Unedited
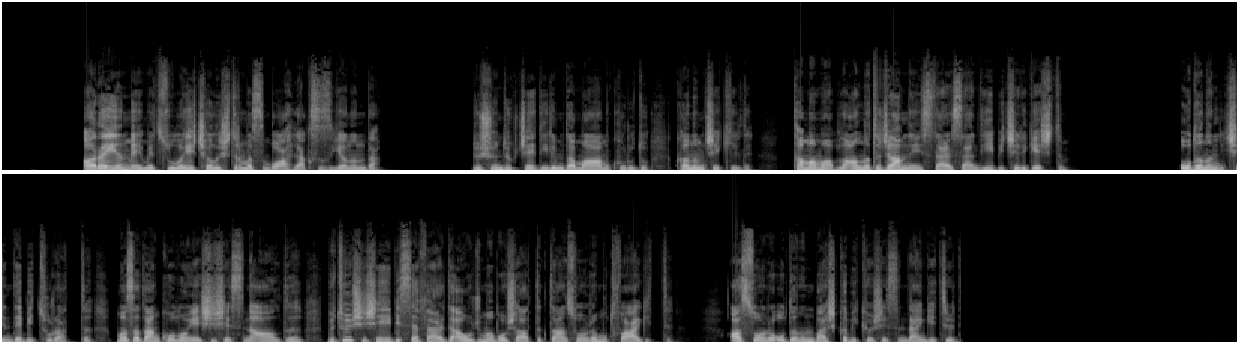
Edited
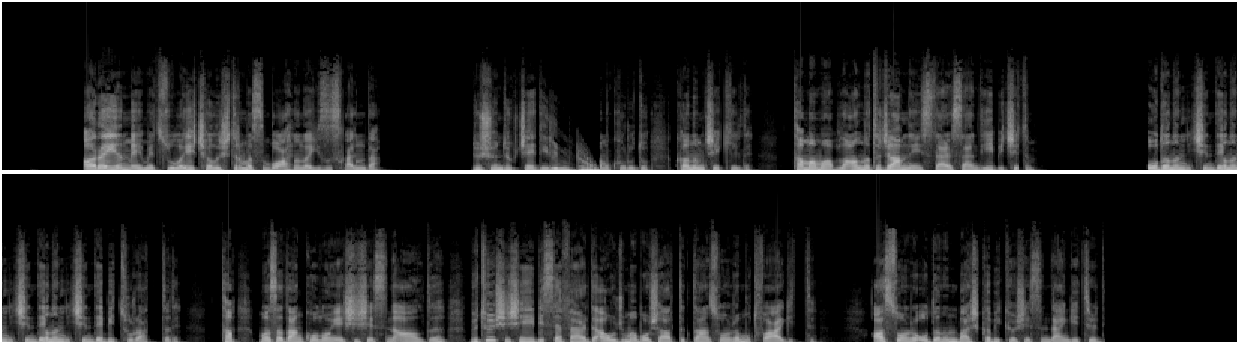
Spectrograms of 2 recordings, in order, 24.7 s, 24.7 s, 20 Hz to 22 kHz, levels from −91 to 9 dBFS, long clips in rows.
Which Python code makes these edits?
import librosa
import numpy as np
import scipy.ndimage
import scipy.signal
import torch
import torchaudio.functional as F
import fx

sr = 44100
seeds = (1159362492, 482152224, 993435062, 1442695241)

y = fx.edit(x, sr, fx.reverse_span(start_s=2.93, length_s=0.61),
    fx.tape_stop(start_s=5.4, length_s=0.59),
    fx.duplicate(start_s=7.4, length_s=0.62, to_s=13.22),
    fx.cut(start_s=10.16, length_s=0.33),
    fx.repeat(start_s=11.98, length_s=0.57, count=3), tone=tone)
